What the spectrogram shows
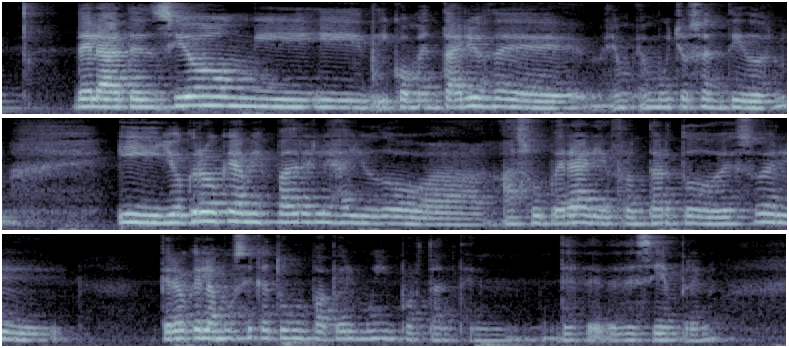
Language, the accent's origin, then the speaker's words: Spanish; Icod de los Vinos, Canary Islands, Spain; Yo empecé las clases de música con una profesora particular en ICOD, de las pocas que se atrevió, o creo que la única en aquel momento que se atrevió en mi pueblo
